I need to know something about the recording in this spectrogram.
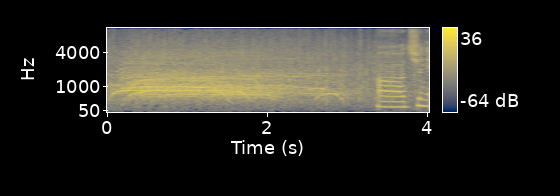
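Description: Audience members clap their hands.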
